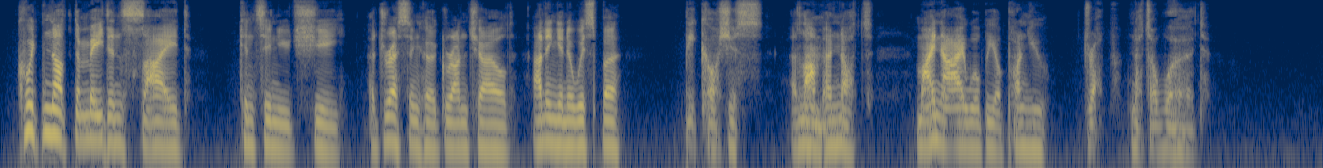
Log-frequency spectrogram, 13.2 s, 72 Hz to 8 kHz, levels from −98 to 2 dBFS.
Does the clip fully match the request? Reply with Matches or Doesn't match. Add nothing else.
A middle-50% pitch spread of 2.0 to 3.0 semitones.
Matches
